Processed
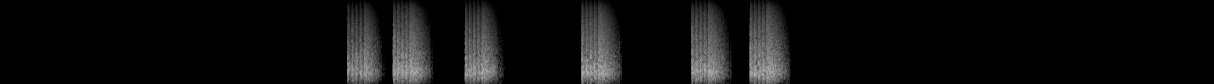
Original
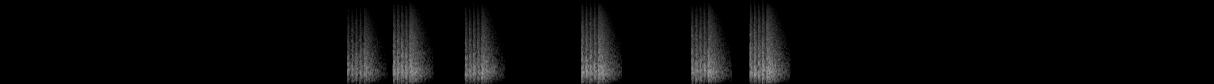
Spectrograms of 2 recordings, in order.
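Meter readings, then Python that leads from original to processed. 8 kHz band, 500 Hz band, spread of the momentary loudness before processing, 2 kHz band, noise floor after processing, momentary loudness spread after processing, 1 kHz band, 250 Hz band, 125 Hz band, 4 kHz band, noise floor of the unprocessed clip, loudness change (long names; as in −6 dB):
+9.0 dB, +8.5 dB, 15 LU, +8.5 dB, below −85 dBFS, 14 LU, +8.5 dB, +8.5 dB, +9.0 dB, +9.0 dB, below −85 dBFS, +8.5 dB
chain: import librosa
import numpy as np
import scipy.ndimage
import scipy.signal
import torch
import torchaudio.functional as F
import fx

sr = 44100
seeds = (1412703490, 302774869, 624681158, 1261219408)

y = fx.leveller(x, sr, passes=3)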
